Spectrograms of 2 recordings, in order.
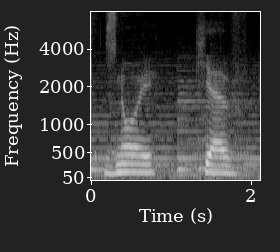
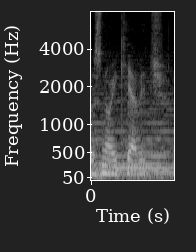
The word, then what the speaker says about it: Znojkiewicz: last name, and that's Znojkiewicz, just like the city, Kiev, itch, just like an itch, so Znojkiewicz.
